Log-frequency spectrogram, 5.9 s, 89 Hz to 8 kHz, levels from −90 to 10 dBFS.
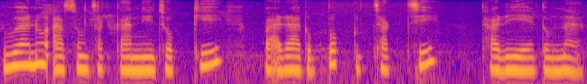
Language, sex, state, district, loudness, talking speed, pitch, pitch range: Garo, female, Meghalaya, North Garo Hills, -15 LUFS, 80 wpm, 195 Hz, 190-230 Hz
